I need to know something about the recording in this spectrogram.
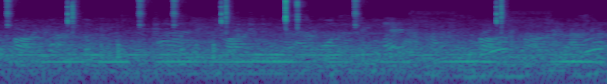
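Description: Short electronic menu clicks tick several times.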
